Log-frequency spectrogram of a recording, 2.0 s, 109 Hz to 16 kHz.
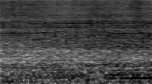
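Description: A steady low rumble inside the cabin of a moving 1996 Chevrolet Impala SS at low speed: its 5.7-litre (350) V8 running, with road noise.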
